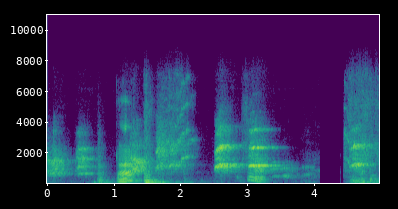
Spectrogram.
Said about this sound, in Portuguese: O cachorrinho está latindo aqui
